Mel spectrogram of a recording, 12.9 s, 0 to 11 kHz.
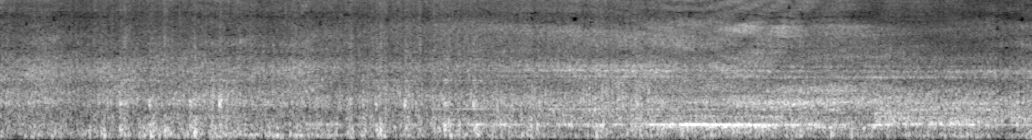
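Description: Trenitalia Frecciarossa ETR 500 high-speed electric train running past, its carriages' wheels rolling on the rails with a steady rumble. A humming tone joins in and swells about two-thirds of the way through as the rear power car nears.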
